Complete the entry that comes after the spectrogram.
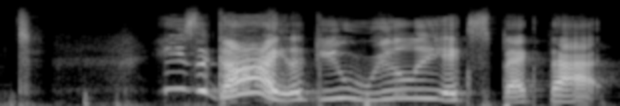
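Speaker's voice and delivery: can't believe she'd expect that; incredulous retort. Retold or imitated. Own retold reaction.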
